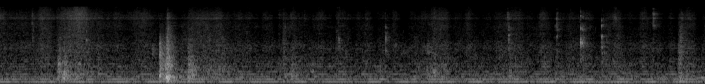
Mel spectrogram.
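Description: A person chewing food with soft mouth clicks and smacks, with one louder mouth sound just under two seconds in, over a steady low hum.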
